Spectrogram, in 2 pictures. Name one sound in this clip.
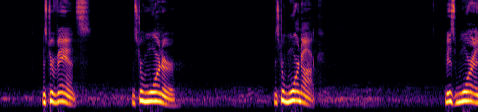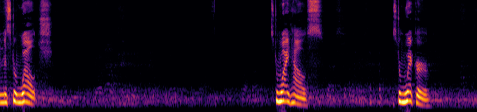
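A woman reads out in short calls through a microphone in a large echoing hall.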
